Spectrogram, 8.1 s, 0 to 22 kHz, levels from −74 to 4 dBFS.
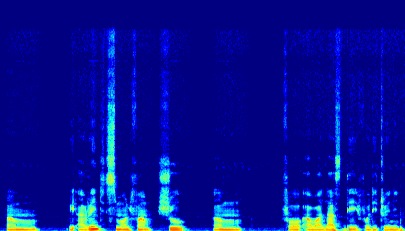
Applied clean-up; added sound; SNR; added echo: none; none; none; none.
